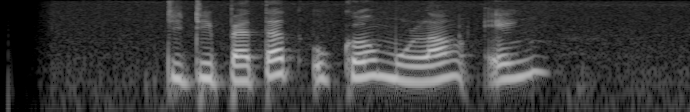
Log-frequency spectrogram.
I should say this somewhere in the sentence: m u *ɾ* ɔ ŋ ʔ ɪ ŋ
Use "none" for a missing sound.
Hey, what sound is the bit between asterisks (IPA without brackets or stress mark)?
l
